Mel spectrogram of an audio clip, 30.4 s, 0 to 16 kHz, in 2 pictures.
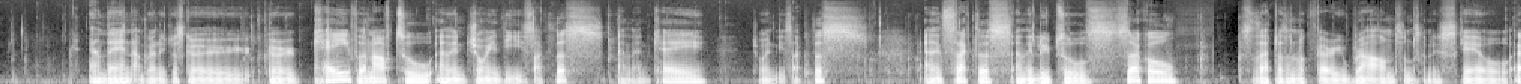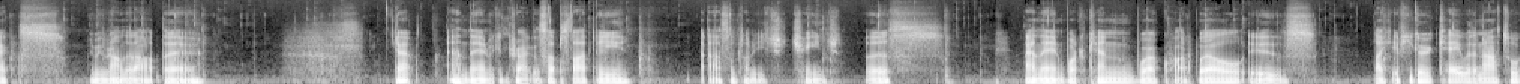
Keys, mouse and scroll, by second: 0.0 n, 0.3 middle click, 0.6 scroll up 2, 0.9 middle click, 1.3 scroll down 4, 1.4 shift+middle click, 1.7-2.1 scroll up 3, 2.1 scroll down 1, 2.2 middle click, 2.5 alt+a, 2.6 shift+middle click, 3.2 k, 5.5 middle click, 6.0 alt+a, 6.5 k, 8.6 alt+a, 8.8 3, 9.0 1, 9.3 3, 9.4 right click, 9.7 w, 11.5 alt+a, 11.6-11.9 scroll up 3, 11.9 1, 12.3 1, 12.5 3, 12.6-13.0 middle drag, 13.0 right click, 13.2 scroll down 1, 13.3-13.6 middle drag, 13.6 s, 15.3-18.4 typing, 15.4 right click, 16.1 right click, 17.0 right click, 17.6 right click, 18.5 right click, 18.7 scroll down 1, 18.8 middle click, 19.4 shift+middle drag, 19.6-19.9 scroll up 4, 19.9-29.7 typing, 21.9 right click, 23.2 right click, 25.4-26.0 scroll up 1, 26.6 drag, 28.5 alt+a, 28.6 scroll down 1, 28.7 middle drag, 28.9 scroll up 1, 29.2 middle click.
